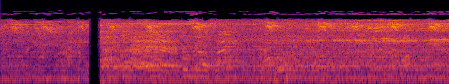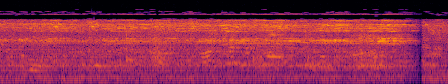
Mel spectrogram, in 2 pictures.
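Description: A horse's hooves clop on pavement.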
